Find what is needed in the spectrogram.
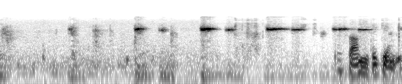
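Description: A run of short, high chirping whistles, about a dozen in three seconds, coming at uneven intervals.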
